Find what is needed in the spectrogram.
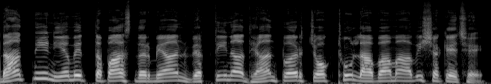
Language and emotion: Gujarati, neutral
